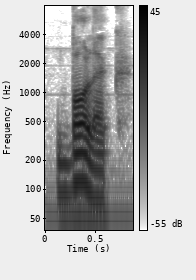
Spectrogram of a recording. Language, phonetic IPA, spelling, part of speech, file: Polish, [ˈbɔlɛk], Bolek, proper noun, Pl-Bolek.ogg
